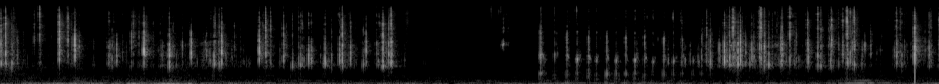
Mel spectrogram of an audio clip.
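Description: Long pink nails tap and scratch the casing of a black, hollow plastic Xbox 360 gamepad held up near the face, and click its buttons. Dense, bright, crisp clicks and scratchy taps come in quick bursts, stop briefly around the middle, then pick up again. There is almost no low end or ring.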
